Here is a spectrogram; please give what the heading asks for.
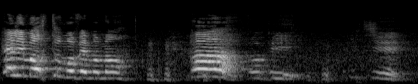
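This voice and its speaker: A woman on a theatre stage playing a bossy, exasperated mother of the bride who shouts and interrogates. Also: high voice, a little slow. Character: bossy, frantic middle-aged mother of the bride. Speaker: stage actor. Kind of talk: live stage comedy acting. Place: farm theatre stage, live audience. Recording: echoey room, far off, faint hiss.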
